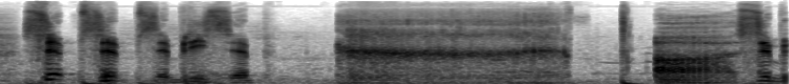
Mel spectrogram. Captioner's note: slurps loudly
